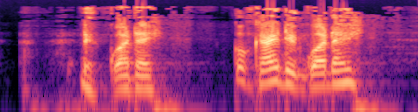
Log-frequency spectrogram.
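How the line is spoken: Shouting. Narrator (Vietnamese): Trần Tuyết đã hét lên

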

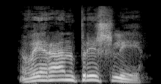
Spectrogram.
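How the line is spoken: Grumbling. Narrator (Russian): проворчала она

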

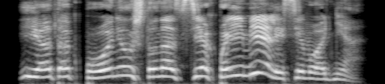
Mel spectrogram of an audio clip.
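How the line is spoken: Indignant shout. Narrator (Russian): Подольский возмущенно выкрикнул на весь двор

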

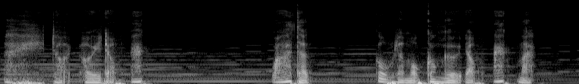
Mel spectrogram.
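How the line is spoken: Pensive, rambling mutter. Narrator (Vietnamese): mẹ của Nhật Hạ trầm tư, lẩm bẩm một câu không đầu không đuôi

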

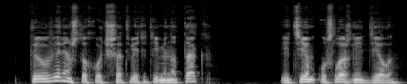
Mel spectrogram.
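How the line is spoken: Calm question. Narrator (Russian): спокойно спросил Хультин

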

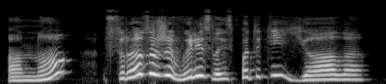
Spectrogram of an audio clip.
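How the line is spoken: Delighted, laughing. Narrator (Russian): сказала Дженни и тоже восторженно засмеялась

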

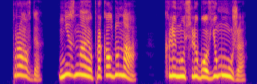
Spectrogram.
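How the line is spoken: Young woman moaning. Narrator (Russian): простонала девушка

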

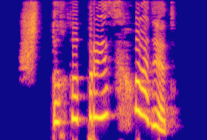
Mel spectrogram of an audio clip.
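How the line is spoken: Shrill squeal. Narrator (Russian): Превративно взвизгнула она

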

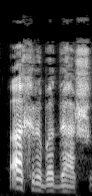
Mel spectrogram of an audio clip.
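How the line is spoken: Sighing. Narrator (Russian): вздохнула Люси

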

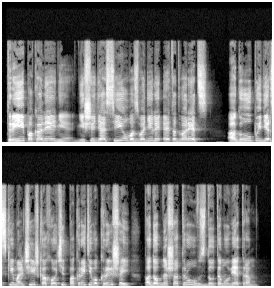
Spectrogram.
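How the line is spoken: Group shouting. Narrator (Russian): Они закричали

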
